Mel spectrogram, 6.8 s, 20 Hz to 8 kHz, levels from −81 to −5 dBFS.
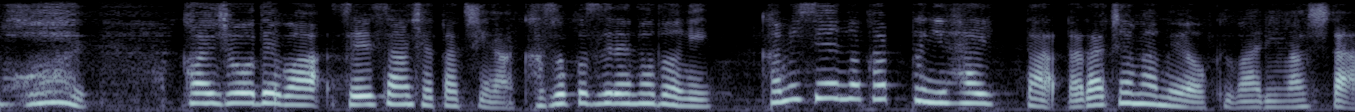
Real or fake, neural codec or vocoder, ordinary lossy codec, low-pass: fake; codec, 44.1 kHz, 2.6 kbps, SNAC; Opus, 24 kbps; 7.2 kHz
